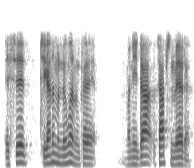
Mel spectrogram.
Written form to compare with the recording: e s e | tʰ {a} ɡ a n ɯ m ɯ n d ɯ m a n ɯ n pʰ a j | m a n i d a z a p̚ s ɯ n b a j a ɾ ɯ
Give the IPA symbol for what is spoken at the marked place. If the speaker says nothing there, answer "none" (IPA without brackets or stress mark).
i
